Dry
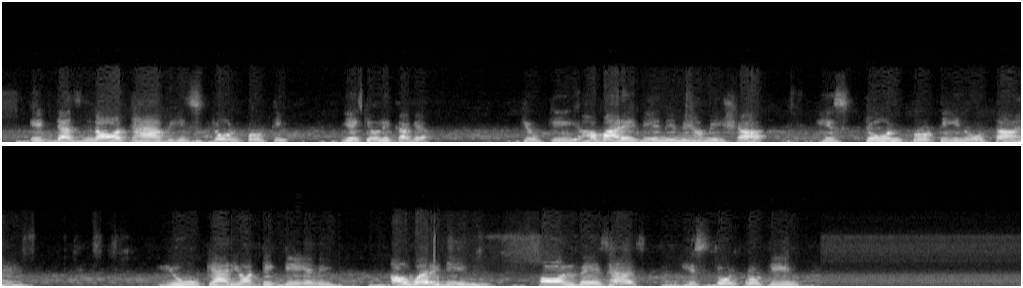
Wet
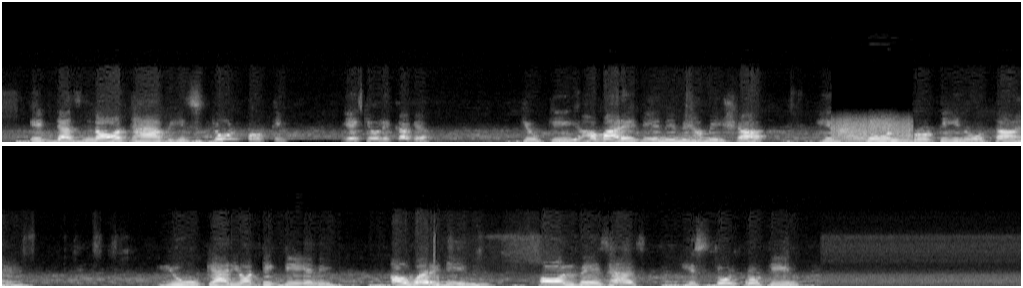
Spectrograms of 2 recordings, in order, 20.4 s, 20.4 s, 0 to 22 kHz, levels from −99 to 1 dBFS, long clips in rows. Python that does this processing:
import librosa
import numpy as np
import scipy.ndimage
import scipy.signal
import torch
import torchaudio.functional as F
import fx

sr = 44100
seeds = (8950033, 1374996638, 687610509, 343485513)

y = fx.highpass(x, sr, hz=680.0, slope=24, at=(2.2, 4.18))
y = fx.bass_treble(y, sr, bass_db=-14, treble_db=-1, at=(5.68, 6.56))
y = fx.delta_mod(y, sr, bps=16000, step_db=-23.0, at=(8.29, 9.11))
